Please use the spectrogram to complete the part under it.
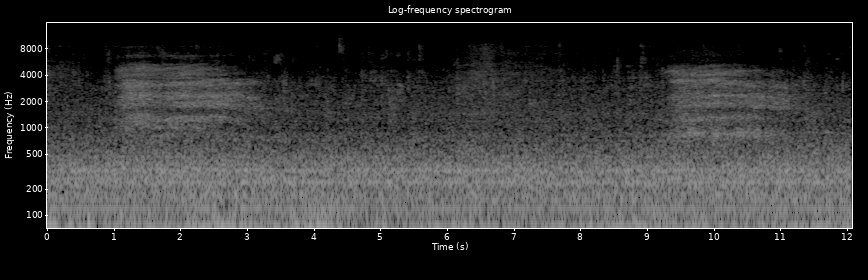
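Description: A woman breathes out deeply.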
